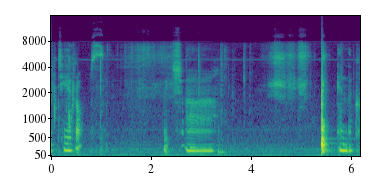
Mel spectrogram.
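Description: A small plastic container clicks and rattles as hands handle it.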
